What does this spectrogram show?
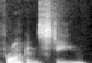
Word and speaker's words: Frankenstein: Or she pronounces it correctly, Frankenstein. It's actually the German pronunciation.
